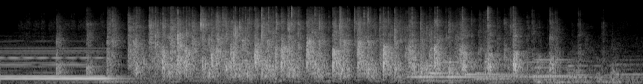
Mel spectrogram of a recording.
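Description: The song's last sustained chord stops about a second in, followed by a small crowd clapping for about four seconds, dying down near the end as faint background music plays.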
